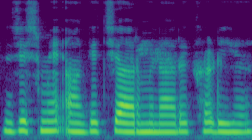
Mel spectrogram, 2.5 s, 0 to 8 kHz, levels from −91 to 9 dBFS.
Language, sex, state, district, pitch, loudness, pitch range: Hindi, female, Rajasthan, Jaipur, 190 Hz, -15 LUFS, 180-195 Hz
